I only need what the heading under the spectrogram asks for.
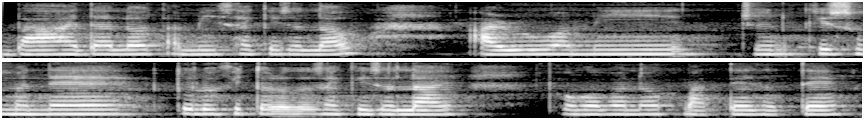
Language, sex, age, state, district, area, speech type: Assamese, female, 30-45, Assam, Morigaon, rural, spontaneous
